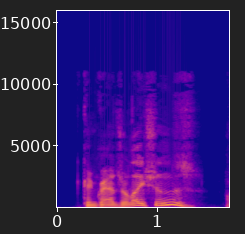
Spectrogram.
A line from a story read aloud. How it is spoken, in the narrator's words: O'Brien had said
